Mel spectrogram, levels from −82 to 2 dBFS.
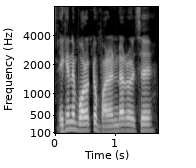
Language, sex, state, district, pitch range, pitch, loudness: Bengali, male, West Bengal, Alipurduar, 145-155 Hz, 145 Hz, -15 LUFS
